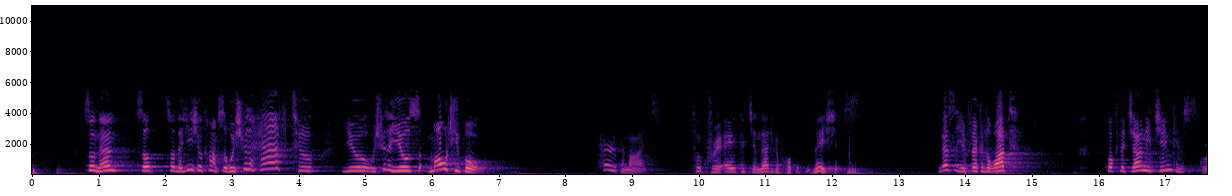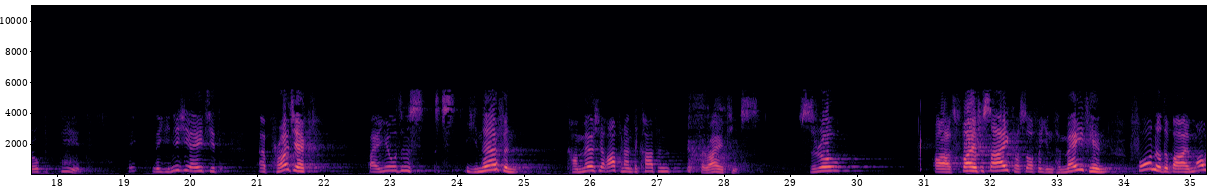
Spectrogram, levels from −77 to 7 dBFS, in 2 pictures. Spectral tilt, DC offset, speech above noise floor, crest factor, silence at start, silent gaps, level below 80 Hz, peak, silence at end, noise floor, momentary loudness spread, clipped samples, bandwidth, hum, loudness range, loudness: -9.5 dB/octave; under 0.1%; 41 dB; 18 dB; 0 s; none; -58 dBFS; -12 dBFS; 0 s; -70 dBFS; 20 LU; under 0.1%; 5.8 kHz; none; 11 LU; -28 LUFS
